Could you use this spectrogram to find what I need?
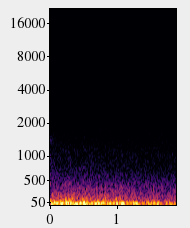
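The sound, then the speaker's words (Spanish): Deep, continuous rumble of an atomic explosion shown on a monitor, a steady low roar without distinct separate blasts, sustained for the whole stretch with no talk. “En el monitor, una explosión atómica arrasa todo a su paso.”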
